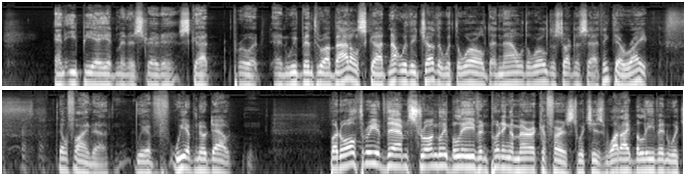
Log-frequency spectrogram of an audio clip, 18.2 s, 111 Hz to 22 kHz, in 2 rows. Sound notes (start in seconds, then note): 9.0 laughter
